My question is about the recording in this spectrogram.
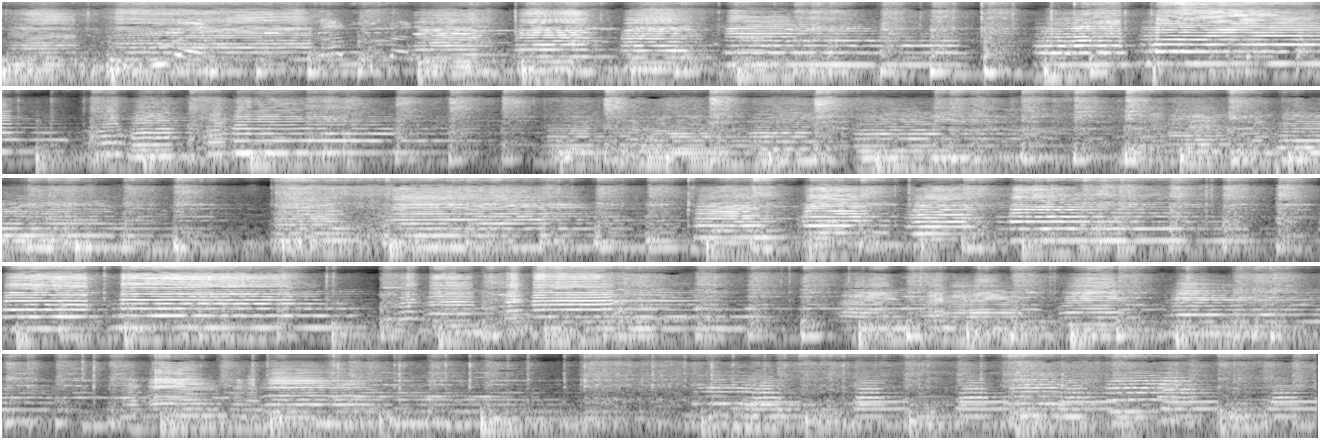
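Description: Italian town wind band playing a march on the move, brass and clarinets over a steady beat.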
